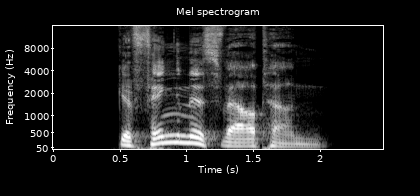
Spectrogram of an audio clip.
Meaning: dative plural of Gefängniswärter
- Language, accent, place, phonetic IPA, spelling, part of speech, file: German, Germany, Berlin, [ɡəˈfɛŋnɪsˌvɛʁtɐn], Gefängniswärtern, noun, De-Gefängniswärtern.ogg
